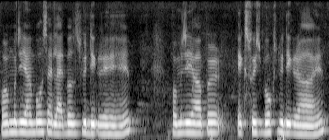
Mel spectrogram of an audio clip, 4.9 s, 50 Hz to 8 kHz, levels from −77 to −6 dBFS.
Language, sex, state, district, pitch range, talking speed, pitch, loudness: Hindi, male, Arunachal Pradesh, Papum Pare, 150-165 Hz, 240 wpm, 155 Hz, -14 LUFS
